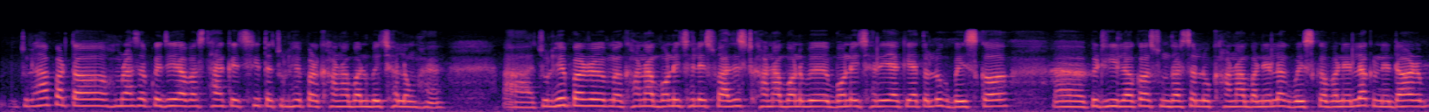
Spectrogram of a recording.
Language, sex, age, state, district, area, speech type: Maithili, female, 45-60, Bihar, Madhubani, rural, spontaneous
